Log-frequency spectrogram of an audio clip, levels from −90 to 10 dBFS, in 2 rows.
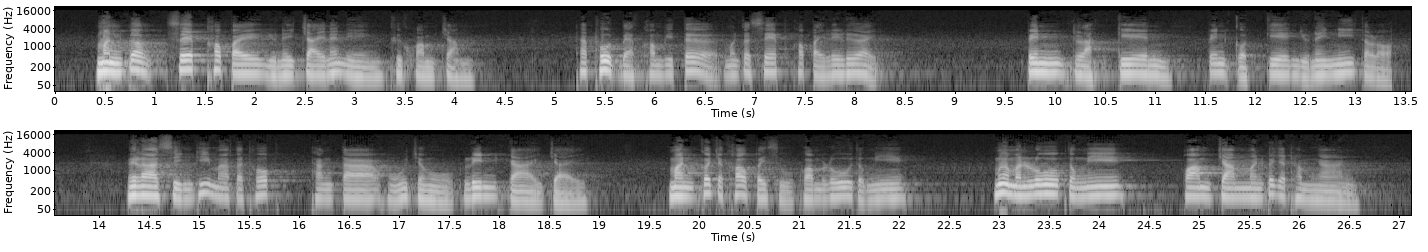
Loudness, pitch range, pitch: -17 LUFS, 110-140 Hz, 120 Hz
